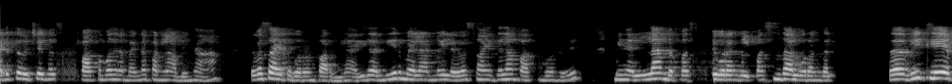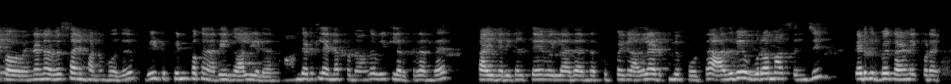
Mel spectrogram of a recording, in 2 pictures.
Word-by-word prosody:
அடுத்த 245 +4 +2
விஷயங்கள் 240 -1 +1 0.3
பார்க்கும்போது 220 +2 -1
நம்ம 200 -2 -6
என்ன 225 - -4
பண்ணலாம்? 205 -2 -4
அப்பிடின்னா, 185 +1 -7 0.5
விவசாயத்துக்கு 240 -4 +3
வருவோம் 185 0 -4
பாருங்களே! 180 0 -4
இல்ல 210 +3 -2
நீர் 270 +3 +1
மேலாண்மை, 210 -1 -1
இல்ல 210 - -1
விவசாயம் 220 +1 -3
இதெல்லாம் 235 +2 -2
பார்க்கும்போது, 195 -2 -8 0.5
மீதம் 220 -2 0
எல்லாம் 260 +4 +4
அந்தப் 210 -4 0
ஃபர்ஸ்டு 210 +3 -1
உரங்கள், 215 -2 +1
பசுந்தாள் 235 +1 +2
உரங்கள், 195 -1 -3 0.6
இத 230 +2 +7
வீட்லே 290 0 +6
இப்ப 240 -4 +3 0.2
என்னன்னா 235 +4 +1
விவசாயம் 245 0 +1
பண்ணும்போது, 210 0 -4 0.2
வீட்டு 265 0 0
பின்பக்கம் 265 -2 +1
நிறைய 225 +2 0
காலி 205 +2 +2
இடம் 180 -2 -4
இருக்கும். 185 +2 -13
அந்த 235 - -1
இடத்துல 255 0 -1
என்ன 235 - 0
பண்ணுவாங்க, 205 +1 -5
வீட்ல 240 -2 -2
இருக்கிற 205 +2 -3
அந்தக் 220 +8 -2 0.3
காய்கறிகள், 215 0 +2
தேவை 220 0 0
இல்லாத 210 0 +1
அந்தக் 200 0 -4
குப்பைகள் 220 +1 -3
அதெல்லாம் 240 +4 +3
எடுத்துட்டும் 235 -1 -3
போய் 205 -1 -4
போட்டு 250 - -1
அதுவே 255 +7 +5
உரமா 260 +1 +4
செஞ்சு, 225 +8 -3 0.4
எடுத்துட்டு 260 -1 +3
போய் 260 -1 +4
கழனிக்கு 230 0 +1
போட 215 -1 -1
220 Hz, 185 wpm, -23 LUFS, 205-245 Hz, 0.6 s, இத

